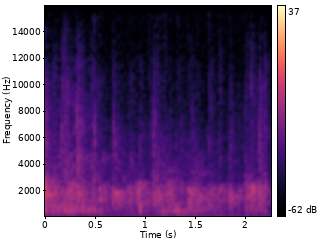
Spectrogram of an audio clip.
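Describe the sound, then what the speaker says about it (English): An audience at a techathon event breaks into a dense wash of steady applause, close and continuous, with a voice talking over it. "A big applause to all of you,"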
